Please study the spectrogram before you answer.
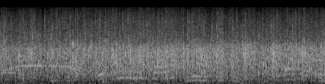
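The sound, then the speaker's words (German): Audience applause at a live stage show: thick, continuous clapping that stays loud and even throughout. “Vielen Dank für euren einen riesen Applaus für Daniel und Chris.”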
